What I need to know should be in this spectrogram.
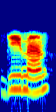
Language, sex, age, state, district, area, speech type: Urdu, female, 45-60, Uttar Pradesh, Rampur, urban, conversation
